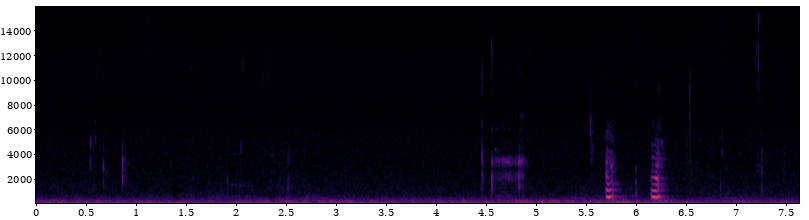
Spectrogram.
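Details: A cat making weird noises indoors: a faint background of scattered clicks, then two short, sharp, rising cries about half a second apart near the end, each with bright stacked harmonics.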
